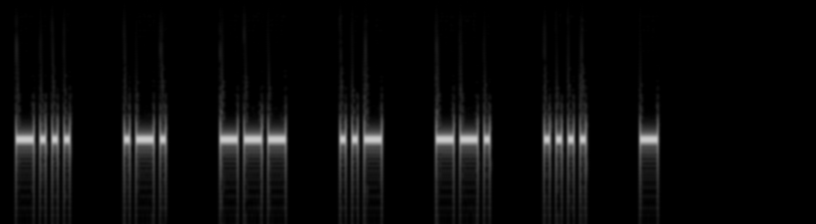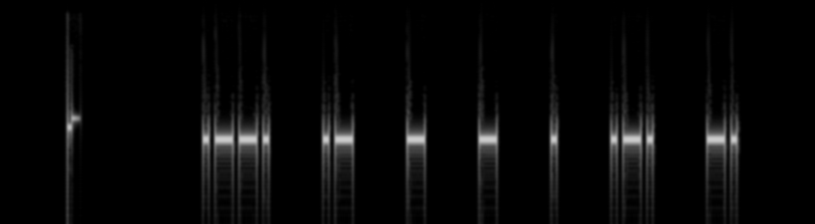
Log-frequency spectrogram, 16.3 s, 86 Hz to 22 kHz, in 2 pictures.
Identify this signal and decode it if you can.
Morse code, heard as a keyed tone, about 20 wpm, spaced as for 11 wpm, 700 Hz. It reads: BROUGHT PATTERN
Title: 3x Character Spacing - Top 500 Words - 20wpm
